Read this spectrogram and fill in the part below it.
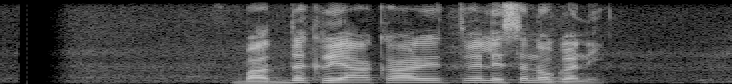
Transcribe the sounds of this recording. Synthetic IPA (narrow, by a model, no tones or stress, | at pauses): bad̪ːəkɾijaːkaːɾit̪ʋelesənoɡani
